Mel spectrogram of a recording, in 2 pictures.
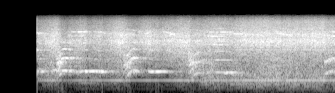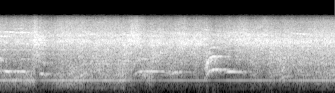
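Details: At a groomer's, a Siberian Husky gives short, wavering howls and whines, seemingly upset by the steady whine and rush of a blow-dryer.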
